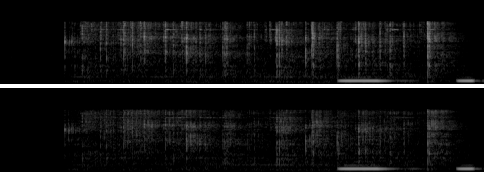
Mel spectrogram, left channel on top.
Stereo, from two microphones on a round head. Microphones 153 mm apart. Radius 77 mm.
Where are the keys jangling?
40° left (ahead or behind), 6 m; by 4.4 s 75° left (ahead or behind), 3.5 m.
